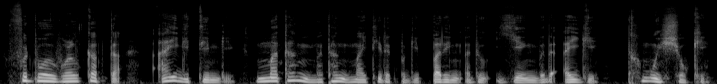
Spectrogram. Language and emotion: Manipuri, sad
